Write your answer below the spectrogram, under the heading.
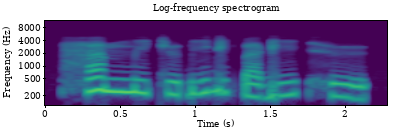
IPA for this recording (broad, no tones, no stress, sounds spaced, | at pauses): h a mː i c ʉ ɓ i d i k͡p a ɡ i | h ʉ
